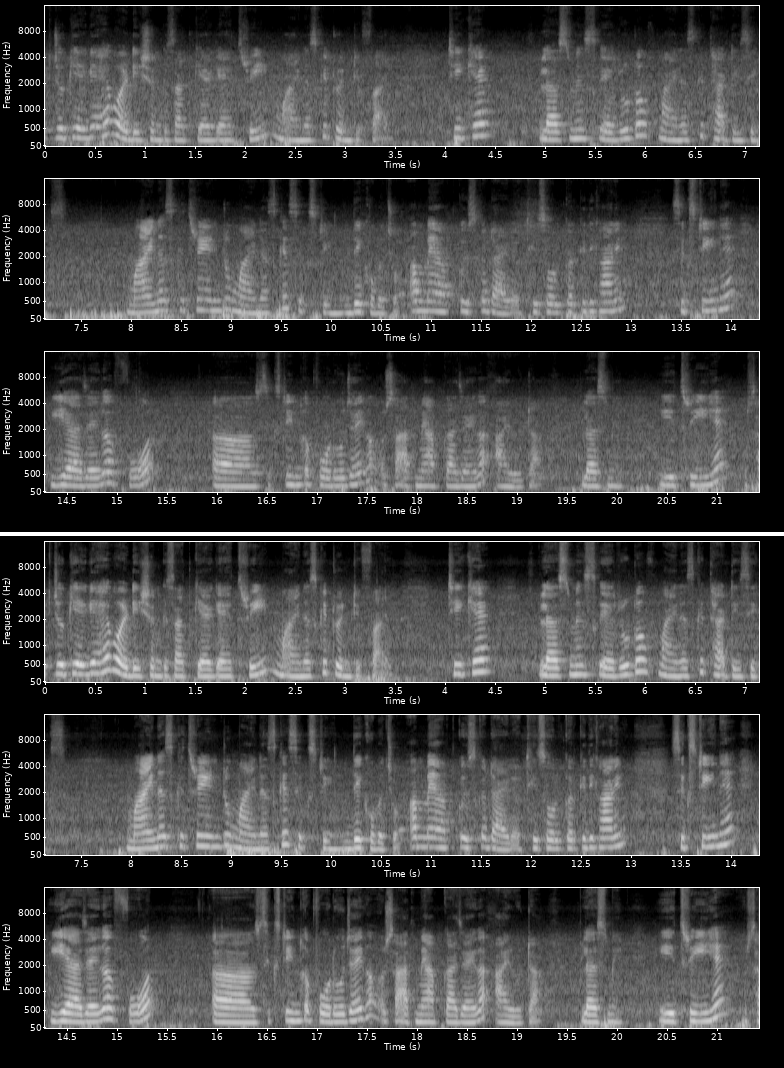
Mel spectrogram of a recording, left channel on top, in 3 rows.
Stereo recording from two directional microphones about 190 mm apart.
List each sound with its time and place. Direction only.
0.1 s a woman's voice: 40° right (ahead or behind)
